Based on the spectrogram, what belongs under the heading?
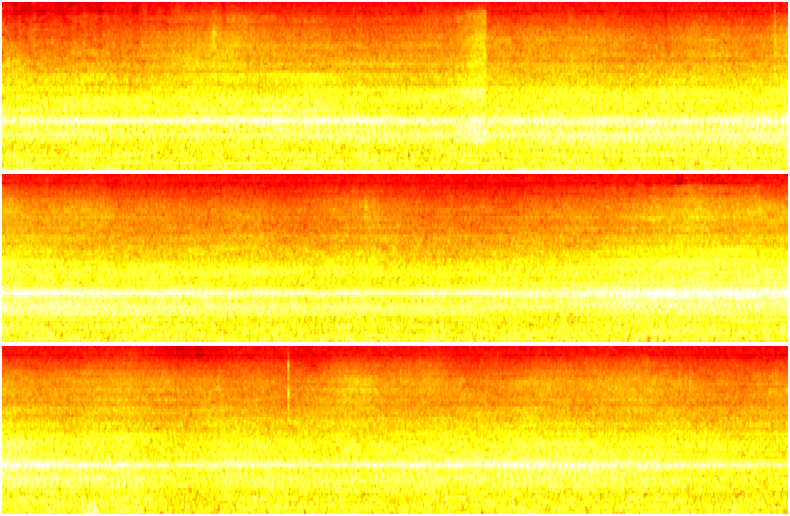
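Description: Steady railway noise with a constant hum: passenger coaches rolling past on the track, then a diesel locomotive running among the tracks.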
